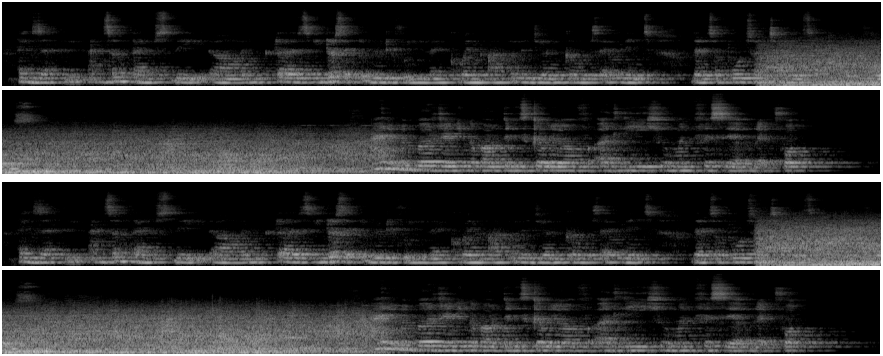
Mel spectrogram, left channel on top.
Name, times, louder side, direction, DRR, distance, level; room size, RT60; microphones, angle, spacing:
voice 1, 0.1-9.1 11.6-11.7, equal, 75° left, -6 dB, 1.1 m, -32 dB
sound 1, 7.5-12.6, right 3 dB, 75° right, 0.3 m, -27 dB
voice 2, 12.2-16.7, left 1 dB, 5° left, -3 dB, 0.4 m, -32 dB
3.4 x 2.1 x 2.9 m, 1.2 s
head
